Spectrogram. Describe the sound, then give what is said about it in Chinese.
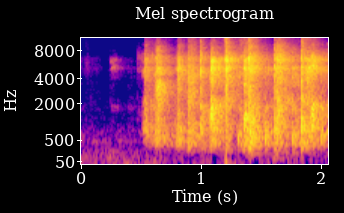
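Audience applause, warmly welcoming a teacher to speak on the Dharma, bursts in after a brief quiet moment and keeps going steadily, a dense wash of many hands clapping at once with a crisp, bright texture and no voices. “我们 热烈的掌声欢迎上司为我们说法。”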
